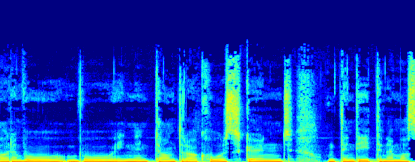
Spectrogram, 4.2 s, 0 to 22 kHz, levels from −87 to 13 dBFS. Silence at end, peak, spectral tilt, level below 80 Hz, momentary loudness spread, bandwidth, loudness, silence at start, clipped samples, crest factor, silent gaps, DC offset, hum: 0 s; -6 dBFS; -5.5 dB/octave; -38 dBFS; 3 LU; 15 kHz; -19 LUFS; 0 s; under 0.1%; 12 dB; none; under 0.1%; none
